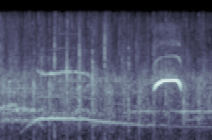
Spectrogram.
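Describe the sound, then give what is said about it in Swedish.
An audience claps steadily for a few seconds to vote for a woman in a green blanket to win a goodie bag, a dense patter of many hands, with a long whistled tone running underneath and a brief, loud, shrill whistle near the end. “Ni som tycker att kvinnan med grön filt ska vinna, applådera nu.”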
